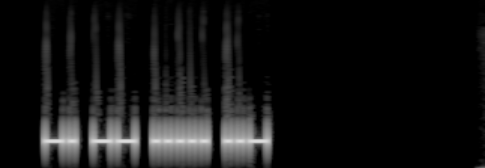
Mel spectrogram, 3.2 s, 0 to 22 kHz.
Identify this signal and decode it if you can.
Morse code, heard as a keyed tone, about 30 wpm, 660 Hz. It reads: NM5U
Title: SOTA QSO Practice 30wpm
